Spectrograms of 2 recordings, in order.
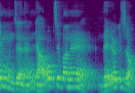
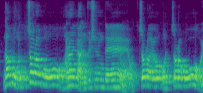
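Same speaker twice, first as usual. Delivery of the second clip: exasperated retort; 6 semitones higher than usual. Retold or imitated. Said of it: "이렇게 하는 거예요".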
